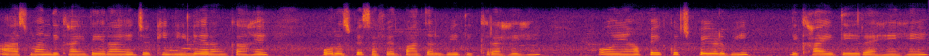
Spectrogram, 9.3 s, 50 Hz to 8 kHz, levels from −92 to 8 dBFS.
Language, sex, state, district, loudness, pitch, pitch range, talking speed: Hindi, female, Maharashtra, Chandrapur, -18 LUFS, 235 Hz, 235-245 Hz, 185 wpm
